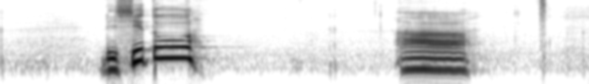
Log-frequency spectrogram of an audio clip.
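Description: Men speak with animation into microphones, heard close.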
